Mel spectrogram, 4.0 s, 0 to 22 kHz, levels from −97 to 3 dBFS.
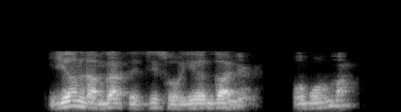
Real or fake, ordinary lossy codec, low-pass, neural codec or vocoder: fake; AAC, 16 kbps; 7.2 kHz; codec, 24 kHz, 0.9 kbps, WavTokenizer, medium music audio release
